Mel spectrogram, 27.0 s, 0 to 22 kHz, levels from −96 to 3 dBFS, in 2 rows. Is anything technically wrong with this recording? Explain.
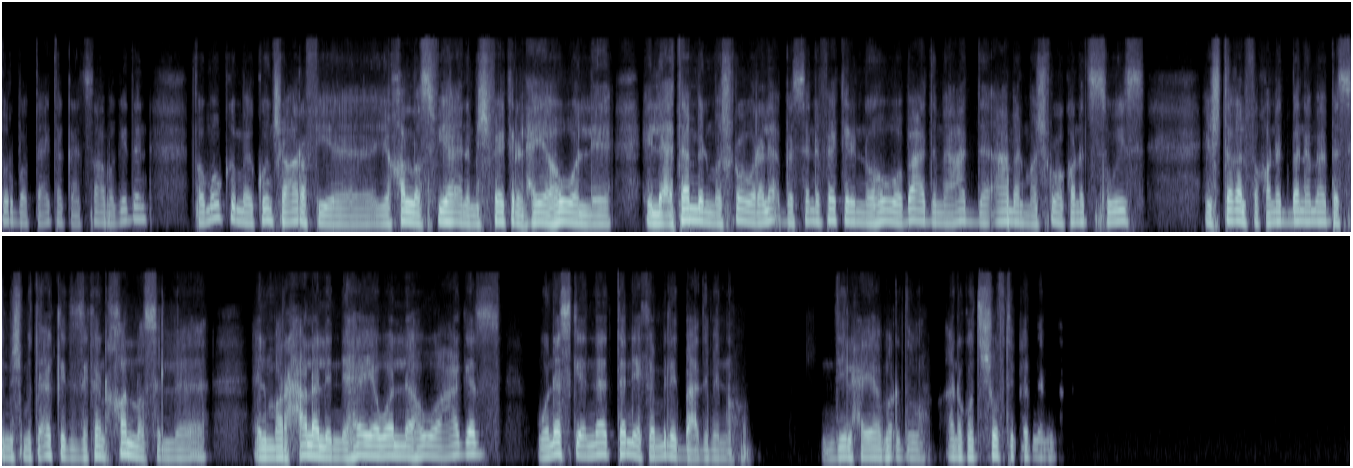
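Yes. Automatic gain rising runs from 0.33 to 3.94 s: the gain control judged the input too quiet and raised its gain by about 10 dB over those seconds, so the speech and the room background swell upward together rather than the talker getting louder.

Automatic gain falling follows from 3.99 to 8.97 s: the control judged the level too loud or its background too strong and pulled its gain back down by about 4 dB, so the speech starts loud and then sinks gradually, with the background sinking right alongside it.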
